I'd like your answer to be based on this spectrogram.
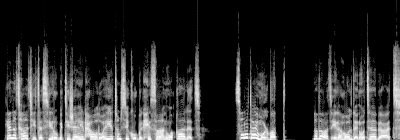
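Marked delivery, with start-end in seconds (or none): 4.7-5.7 lightly voiced eager child; a hint of a little girl's voice. A narrator's reading. Child announces feeding the ducks. (صوت طفلة بلمسة خفيفة)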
